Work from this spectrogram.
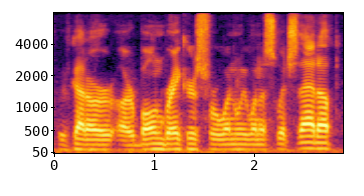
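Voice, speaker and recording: A man's voice: on the low side, level tone, a little fast, no echo. A man in his forties with an American accent, talking casually about his everyday carry gear while seated in a city park, rambling and restarting sentences. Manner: rambling, self-interrupting, enthusiastic about gear. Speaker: gear company owner and vlogger. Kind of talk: casual gear-review vlog talk. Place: outdoor city park, seated on stone ledge. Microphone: camera on tripod a few feet away, handheld close-ups.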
